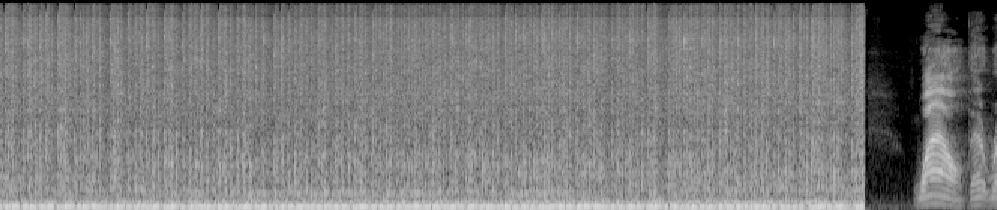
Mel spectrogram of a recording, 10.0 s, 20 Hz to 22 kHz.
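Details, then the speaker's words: Small block Chevy, 700 hp, in a 1988 NASCAR Winston Cup Buick, first run in many years after four months' work; deep loud steady rumble, no knocks or misses, then shut off: normal running. "trying to get to the point where we could hear this small block chevrolet makes a sweet music and it did i am so relieved of the motors not been run in many years and man it sounds"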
